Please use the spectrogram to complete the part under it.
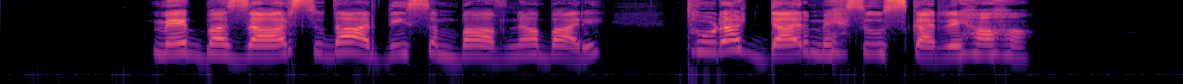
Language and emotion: Punjabi, fearful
